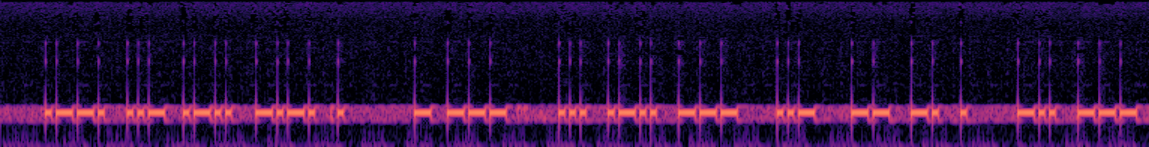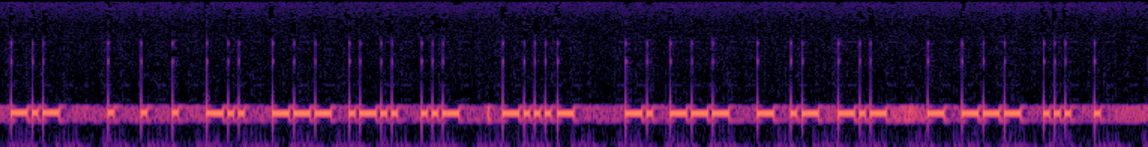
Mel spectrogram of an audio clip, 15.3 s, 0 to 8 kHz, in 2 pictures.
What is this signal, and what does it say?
Morse code, heard as a keyed tone, about 34 wpm, spaced as for 29 wpm, 570 Hz. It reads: PULCE TO SLO U MNE DO KEEE DOLU <BT> NO TAK TO SE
